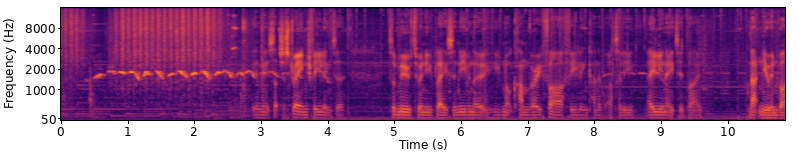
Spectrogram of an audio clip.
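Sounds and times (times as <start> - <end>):
person whistling to call pigeons: 0.3 - 3.3, 8.4 - 9.2
speech: 2.9 - 10.8.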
